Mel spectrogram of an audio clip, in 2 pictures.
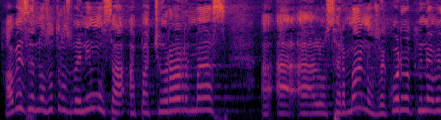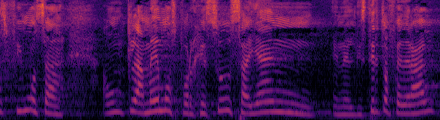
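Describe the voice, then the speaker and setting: A Mexican pastor with a strikingly high voice and a Mexican Spanish accent preaches a sermon at a moderate pace, swinging emphatically from a hush to a shout and acting out others' voices. His words echo with a long reverb through the church sanctuary.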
